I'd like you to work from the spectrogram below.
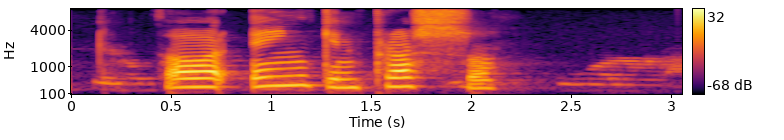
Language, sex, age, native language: Icelandic, male, 9, Icelandic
